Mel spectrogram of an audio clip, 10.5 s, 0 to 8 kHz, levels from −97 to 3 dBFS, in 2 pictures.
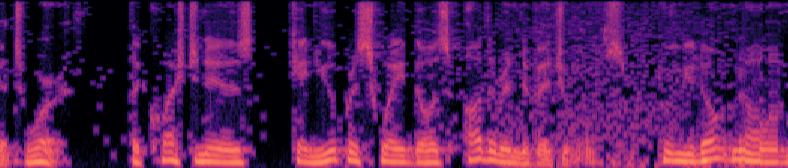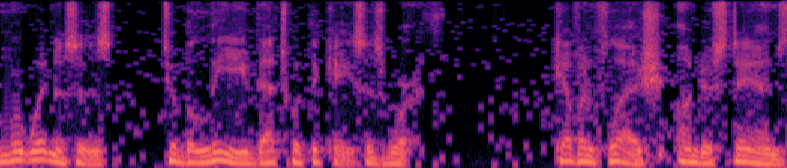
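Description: A speech clip with overdone noise removal throughout. Background noise is pushed to near silence with twinkling specks, and quiet parts of the voice are removed along with it. From 4.66 to 5.41 s, between "other individuals whom you" and "witnesses to believe that's", repeated packet loss makes the voice choppy and robotic. Short holes up to 41 ms are patched by stretching the previous sound, covering about a quarter of that span. Nothing is heard above 8 kHz, which fits a wideband call codec such as G.722.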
